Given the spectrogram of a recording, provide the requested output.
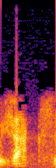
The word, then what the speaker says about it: Jacques: o Jacob Bernoulli, ou Jacques, se a gente quiser usar a pronúncia afrancesada do nome, ele escreveu um livro há 304 anos atrás.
